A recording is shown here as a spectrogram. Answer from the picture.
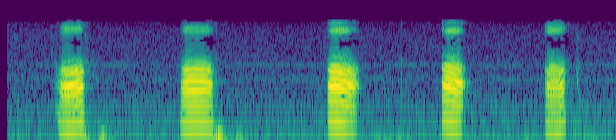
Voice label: o, ໂອ/ ?oo ໂອ່ ໂອ້ ໂອ໊ ໂອ໋, Lao; Lao Intermediate Reading; Reading Exercise

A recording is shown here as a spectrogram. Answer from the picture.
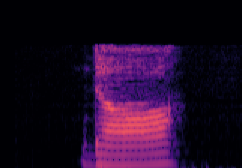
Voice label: d sound, lao alphabet sounds

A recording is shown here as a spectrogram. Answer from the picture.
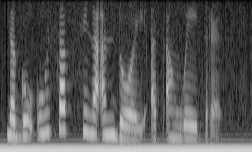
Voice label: dialog, Tagalog

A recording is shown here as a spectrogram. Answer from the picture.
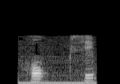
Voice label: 60, Lao; ຫົກສິບ; ho2k-si2p

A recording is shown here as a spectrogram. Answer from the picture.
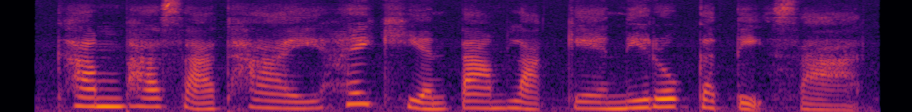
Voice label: Thai Speech; Empires of the Word; a Language History of the World; by Nicholas Ostler, 2005

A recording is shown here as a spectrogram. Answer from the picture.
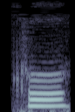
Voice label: "ຄົນ", Lao; kho1n

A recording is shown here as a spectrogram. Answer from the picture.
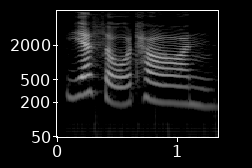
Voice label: "yasotorn", thai; ยโสธร; northeast; แผนที่ประเทศไทย

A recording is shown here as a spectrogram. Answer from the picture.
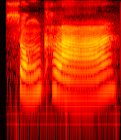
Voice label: "songkla", thai; สงขลา; south; แผนที่ประเทศไทย

